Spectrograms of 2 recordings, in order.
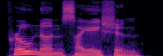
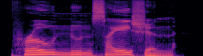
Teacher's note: There is no noun sound in the middle. It's noon, not noun.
